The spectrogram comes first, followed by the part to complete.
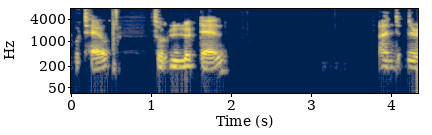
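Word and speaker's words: hôtel: same word except that the H is silent in the hotel to look down and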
